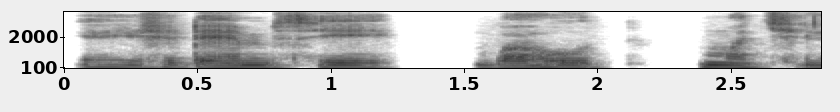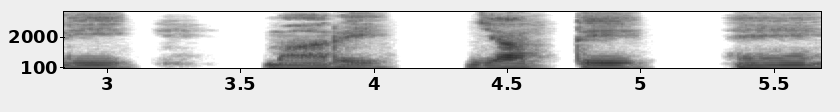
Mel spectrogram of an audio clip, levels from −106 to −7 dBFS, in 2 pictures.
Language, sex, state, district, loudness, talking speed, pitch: Hindi, male, Bihar, Lakhisarai, -35 LUFS, 95 wpm, 115 Hz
